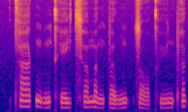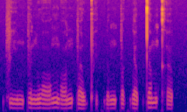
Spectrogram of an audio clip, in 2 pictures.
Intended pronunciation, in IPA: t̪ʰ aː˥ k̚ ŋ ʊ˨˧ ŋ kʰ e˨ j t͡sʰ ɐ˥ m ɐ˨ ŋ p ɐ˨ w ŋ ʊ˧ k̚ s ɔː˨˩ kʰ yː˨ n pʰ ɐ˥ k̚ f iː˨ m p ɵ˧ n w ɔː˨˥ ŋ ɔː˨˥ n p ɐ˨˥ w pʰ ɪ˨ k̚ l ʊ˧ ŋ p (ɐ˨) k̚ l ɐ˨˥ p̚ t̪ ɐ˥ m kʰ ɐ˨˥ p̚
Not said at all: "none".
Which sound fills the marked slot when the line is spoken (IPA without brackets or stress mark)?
ɐ˧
